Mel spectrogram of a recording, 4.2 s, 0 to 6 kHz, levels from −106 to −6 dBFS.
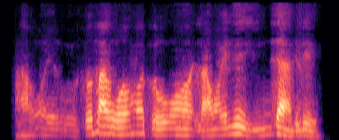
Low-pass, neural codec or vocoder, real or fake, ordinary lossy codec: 5.4 kHz; codec, 16 kHz in and 24 kHz out, 0.6 kbps, FireRedTTS-2 codec; fake; AAC, 24 kbps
